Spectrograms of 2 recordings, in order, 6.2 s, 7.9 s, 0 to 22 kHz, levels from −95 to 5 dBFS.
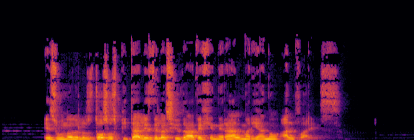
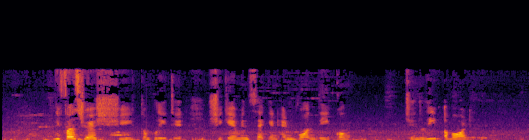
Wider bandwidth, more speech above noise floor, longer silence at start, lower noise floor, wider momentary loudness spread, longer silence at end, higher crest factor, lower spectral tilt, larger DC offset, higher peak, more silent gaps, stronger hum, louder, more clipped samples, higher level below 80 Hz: first, 16 kHz vs 11.5 kHz; first, 65 dB vs 27 dB; first, 0.65 s vs 0.05 s; first, -83 dBFS vs -50 dBFS; second, 16 LU vs 23 LU; first, 1.15 s vs 0.1 s; second, 18 dB vs 24 dB; first, -5 dB/octave vs -3.5 dB/octave; neither; about the same, -2 dBFS vs 0 dBFS; neither; neither; first, -18 LUFS vs -23 LUFS; neither; second, -62 dBFS vs -50 dBFS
